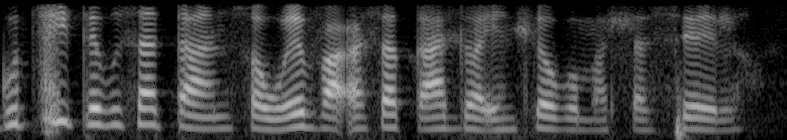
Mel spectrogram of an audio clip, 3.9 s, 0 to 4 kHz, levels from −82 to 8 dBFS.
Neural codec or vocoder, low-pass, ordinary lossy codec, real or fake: codec, 16 kHz, 0.8 kbps, ZipCodec; 3.6 kHz; none; fake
